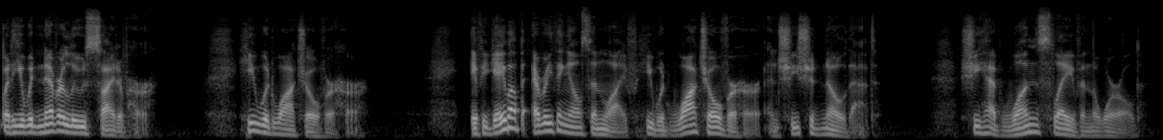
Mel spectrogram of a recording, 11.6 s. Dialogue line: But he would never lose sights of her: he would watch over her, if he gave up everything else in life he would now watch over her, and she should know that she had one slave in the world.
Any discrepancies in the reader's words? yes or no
yes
